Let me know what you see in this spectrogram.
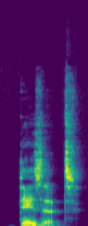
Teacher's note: With this word, the stress is on the first syllable.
